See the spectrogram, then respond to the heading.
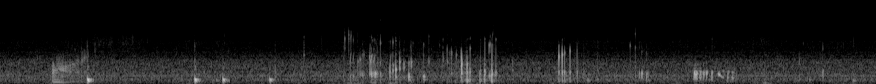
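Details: Person sleeping on an empty stomach, with irregular gurgles, squeaks and bubbling rumbles from the belly: normal hunger bowel sounds (borborygmi).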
